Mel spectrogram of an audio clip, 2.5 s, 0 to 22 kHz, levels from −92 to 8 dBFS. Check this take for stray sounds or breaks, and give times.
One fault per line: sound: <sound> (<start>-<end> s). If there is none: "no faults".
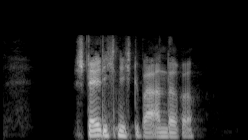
no faults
